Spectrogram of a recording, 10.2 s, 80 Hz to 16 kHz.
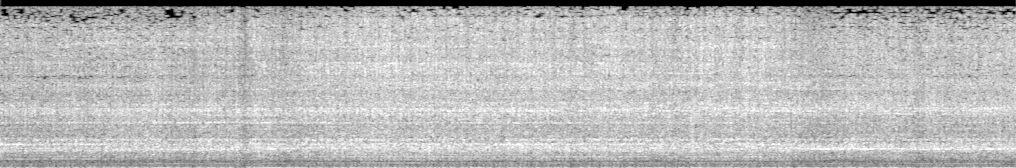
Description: kawasaki kz440B 1981, 7k miles, rough idle. Choke is set about half-way.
